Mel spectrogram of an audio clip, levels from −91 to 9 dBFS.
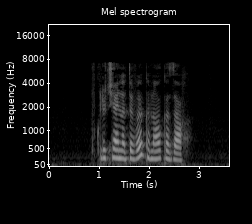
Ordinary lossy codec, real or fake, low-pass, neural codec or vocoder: MP3, 32 kbps; fake; 7.2 kHz; autoencoder, 48 kHz, 32 numbers a frame, DAC-VAE, trained on Japanese speech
